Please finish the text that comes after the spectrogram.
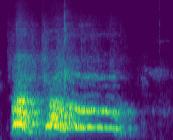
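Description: Nika, a pet dog, barks loudly, two quick barks running together and trailing into a drawn-out, fading yowl, with no voices; she is going nuts because someone is outside.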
